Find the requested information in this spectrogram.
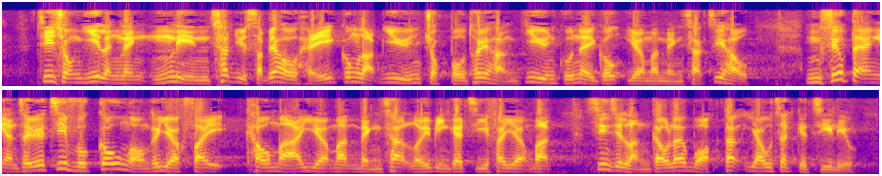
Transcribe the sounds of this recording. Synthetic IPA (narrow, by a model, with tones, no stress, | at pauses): t͡siː˨˧t͡sʰʊ˨˩ŋjiː˨˧lɪ˨˩ŋlɪ˨˩ŋ̩ː˨˧liː˨˩nt͡sʰɐ˥t̚jyː˨tsɐ˨p̚jɐ˥t̚ho˨whe˨˥jkʊ˥ŋlaː˨p̚jiː˥ɥyː˨˥nt͡sʊ˨k̚po˨wt̪ʰɵ˥ɥɦɐ˨˩ŋjiː˥ɥyː˨˥nkuː˨˥nle˨jkʊ˥k̚jœː˨k̚mɐ˨t̚mɪ˨˩ŋt͡sʰaː˧k̚t͡siː˥hɐ˨w | m̩˨˩siː˨˥wpɛː˨ŋjɐ˨˩nt͡sɐ˨wjyː˧t͡siː˥fuː˨ko˥wŋɔː˨˩ŋkɛː˧jœː˨k̚fɐ˧jkʰɐ˧wmaː˨˧jjœː˨k̚mɐ˨t̚mɪ˨˩ŋt͡sʰaː˧k̚lɵ˨˧ɥpiː˨nkɛː˧t͡siː˨fɐ˧jːœː˨k̚mɐ˨t̚ | siː˥nt͡siː˧lɐ̰˨˩ŋkɐ˧wlɛː˥wɔː˨k̚t̪ɐ˥k̚jɐ˥wt͡sɐ˥t̚kɛː˧t͡siː˨lḭː˨˩w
